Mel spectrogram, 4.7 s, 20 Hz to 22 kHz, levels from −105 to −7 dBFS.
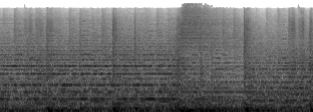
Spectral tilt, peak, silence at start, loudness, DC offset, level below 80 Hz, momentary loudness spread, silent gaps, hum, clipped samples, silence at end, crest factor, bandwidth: -6 dB/octave; 0 dBFS; 0 s; -14 LUFS; under 0.1%; -20 dBFS; 5 LU; none; none; under 0.1%; 0 s; 12 dB; 18 kHz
